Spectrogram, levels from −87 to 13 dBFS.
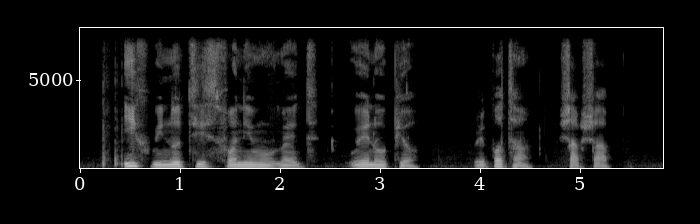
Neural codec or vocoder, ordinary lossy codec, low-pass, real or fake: none; none; 7.2 kHz; real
